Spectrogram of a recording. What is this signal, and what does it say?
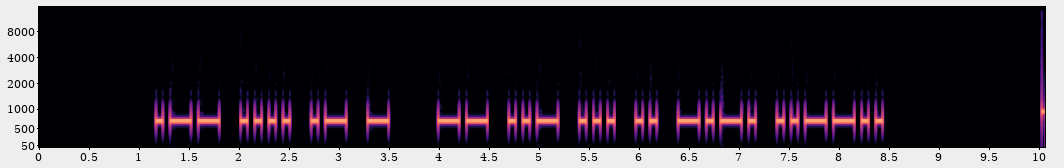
Morse code, heard as a keyed tone, about 17 wpm, 700 Hz. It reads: WHAT MUSIC?
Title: Sentences from Top 1000 Words - Review Part 1 - 17wpm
